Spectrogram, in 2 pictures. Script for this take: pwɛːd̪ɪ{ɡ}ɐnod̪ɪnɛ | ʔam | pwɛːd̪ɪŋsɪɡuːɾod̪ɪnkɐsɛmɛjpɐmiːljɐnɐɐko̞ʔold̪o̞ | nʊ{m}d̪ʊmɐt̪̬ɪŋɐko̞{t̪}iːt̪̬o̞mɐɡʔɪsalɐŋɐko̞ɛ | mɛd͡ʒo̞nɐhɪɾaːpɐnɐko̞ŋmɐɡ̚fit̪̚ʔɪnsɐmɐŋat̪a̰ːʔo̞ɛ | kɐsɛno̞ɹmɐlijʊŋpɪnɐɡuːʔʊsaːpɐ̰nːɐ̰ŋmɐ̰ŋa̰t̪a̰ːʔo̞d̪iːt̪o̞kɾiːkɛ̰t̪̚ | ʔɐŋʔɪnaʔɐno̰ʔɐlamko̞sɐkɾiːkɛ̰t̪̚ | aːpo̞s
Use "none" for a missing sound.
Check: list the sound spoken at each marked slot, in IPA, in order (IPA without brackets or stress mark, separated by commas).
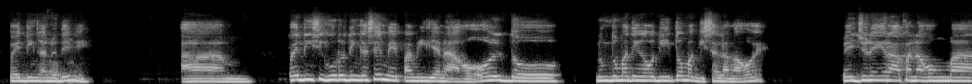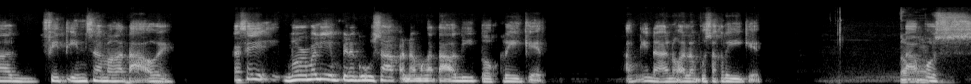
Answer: ŋ, ŋ, d̪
